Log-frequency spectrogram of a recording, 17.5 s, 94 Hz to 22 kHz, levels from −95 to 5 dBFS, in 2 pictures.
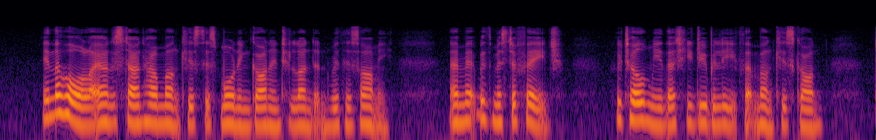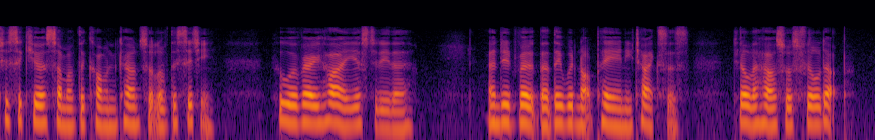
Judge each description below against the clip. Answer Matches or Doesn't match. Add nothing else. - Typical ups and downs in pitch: Doesn't match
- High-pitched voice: Doesn't match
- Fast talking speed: Matches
